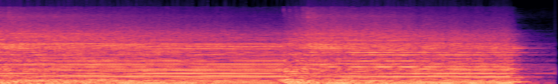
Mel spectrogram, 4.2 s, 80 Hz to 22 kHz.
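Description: Electric guitar through an amp with power tube distortion set at 75%, a sustained, heavily saturated chord ringing alone, swelling slightly midway before cutting off abruptly near the end.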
